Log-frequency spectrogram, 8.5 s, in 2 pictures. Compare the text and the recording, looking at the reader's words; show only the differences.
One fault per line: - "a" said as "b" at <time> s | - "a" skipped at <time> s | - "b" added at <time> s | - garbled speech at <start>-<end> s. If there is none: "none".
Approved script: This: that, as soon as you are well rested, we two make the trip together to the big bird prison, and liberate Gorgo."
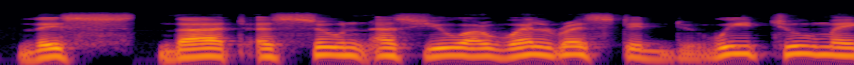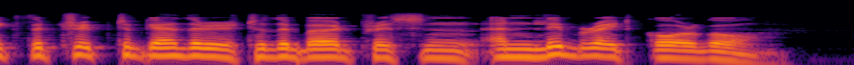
- "big" skipped at 5.7 s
